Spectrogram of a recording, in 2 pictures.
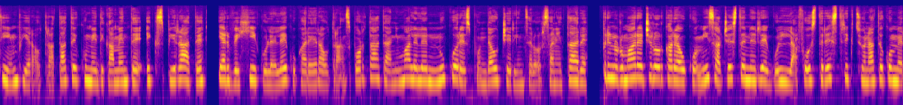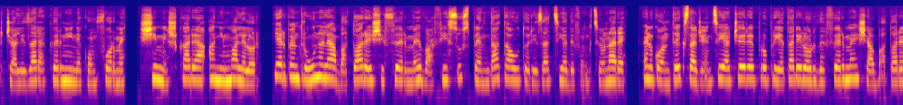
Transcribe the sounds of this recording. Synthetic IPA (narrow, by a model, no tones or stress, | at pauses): t̪impje̞ɾa̰wt̪ɾa̰t̪at̪e̞kume̞d̪ikame̞nt̪e̞ʔekspiɾat̪e̞jarve̞çikule̞le̞kukaɾe̞je̞ɾawt̪ɾa̰nspo̞rt̪at̪e̞animale̞le̞nuko̞ɾe̞spund̪eawt͡ʃe̞ɾint̪selo̞̰rsanit̪aɾe̞pɾinurmaɾe̞t͡ʃe̞lo̞rkaɾe̞awko̞misat͡ʃe̞st̪e̞ne̞ɾe̞ɡulʲlea̰fo̞st̪re̞st̪ɾikt̪sio̞nat̪əko̞me̞rt͡ʃializaɾeakərnijne̞ko̞nfo̞rme̞ | ʃimiʃkaɾeaʔanimale̞lo̞r | jarpe̞nt̪ɾuune̞le̞abat̪oaɾe̞ʃife̞rme̞vafisuspe̞nd̪at̪əaut̪o̞ɾizat̪sijad̪e̞fuŋkt̪sio̞naɾe̞ | ɨŋko̞nt̪e̞kst̪ad͡ʒe̞nt̪sijat͡ʃe̞ɾe̞pɾo̞pɾie̞t̪aɾilo̞rd̪e̞fe̞rme̞ʃiaba̰t̪oaɾe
